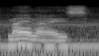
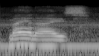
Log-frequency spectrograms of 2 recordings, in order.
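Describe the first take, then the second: No difference in how they are said.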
